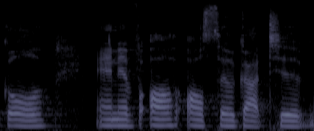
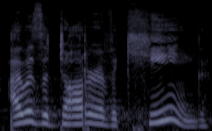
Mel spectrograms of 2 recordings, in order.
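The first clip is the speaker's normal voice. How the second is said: louder, higher, rising testimony fervour; impassioned preaching; 5 semitones higher, 5 dB louder than usual. Real, not acted. Daughter of a king declaring God's promises, impassioned preaching. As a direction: build it up and proclaim each promise.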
